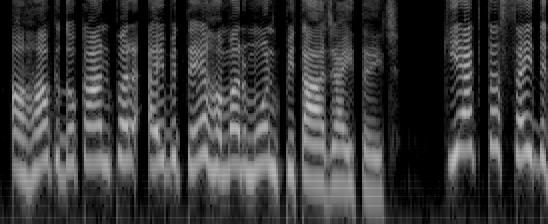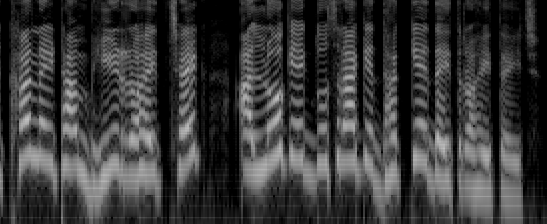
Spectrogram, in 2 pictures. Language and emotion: Maithili, angry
